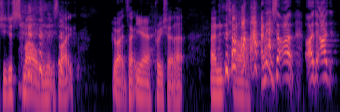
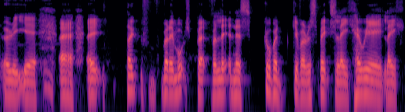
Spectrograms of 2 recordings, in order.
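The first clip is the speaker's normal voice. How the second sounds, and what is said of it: Mumbled stereotype Geordie accent. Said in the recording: “one of those Geordie fans walks up to her and just mumbles in this sort of stereotype accent”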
